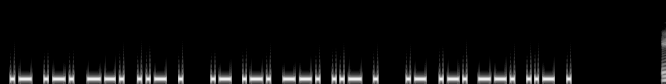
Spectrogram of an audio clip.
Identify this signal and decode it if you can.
Morse code, heard as a keyed tone, about 28 wpm, 250 Hz. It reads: ARGUE ARGUE ARGUE
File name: morse-training-30WPM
